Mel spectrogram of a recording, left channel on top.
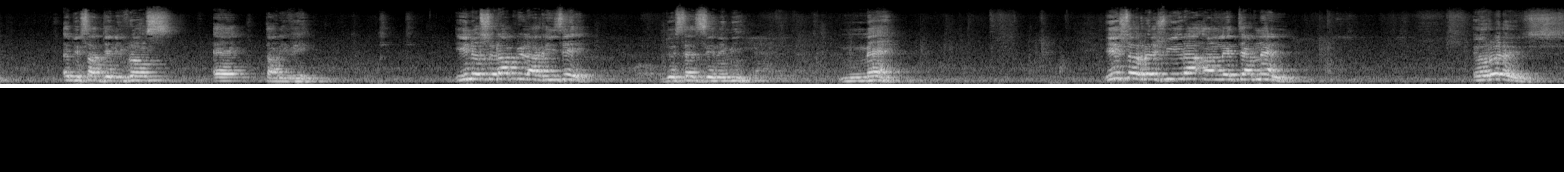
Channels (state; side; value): silent; right; digital silence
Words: et de sa délivrance est arrivée. Il ne sera plus la risée de ses ennemis, mais il se réjouira en l'Éternel.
